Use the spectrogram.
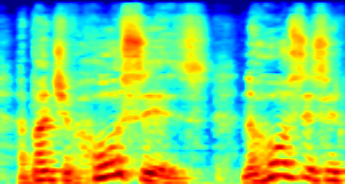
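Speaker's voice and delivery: ordinary delivery, nothing marked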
